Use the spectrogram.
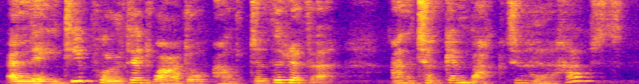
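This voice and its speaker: A woman reading a children's storybook aloud in a dramatic, animated way, stressing key words. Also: fairly low pitch, moderate pace, slight background noise. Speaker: storybook reader. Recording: roomy echo, distant from microphone.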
